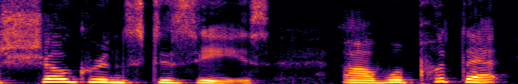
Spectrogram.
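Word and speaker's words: Sjögren's: of something is called Shin's disease uh we'll put that in the description it's spelled SJ o g r NS um it's pronounced shog like sh but SJ is the beginning shog is something that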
